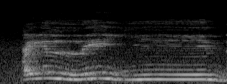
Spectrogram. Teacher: huruf ya-nya ditasydidkan, ditekankan, kasroh 2 harokat karena sebelahnya ada ya sukun. Illiyin, dan huruf nunnya di akhir ayat dibaca sukun.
